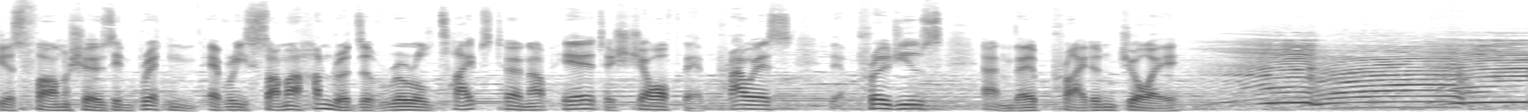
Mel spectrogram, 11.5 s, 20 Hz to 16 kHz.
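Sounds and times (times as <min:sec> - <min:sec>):
speech: 0:00.0 - 0:10.4
cattle mooing in a cattle tent at a farm show: 0:09.0 - 0:11.4.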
